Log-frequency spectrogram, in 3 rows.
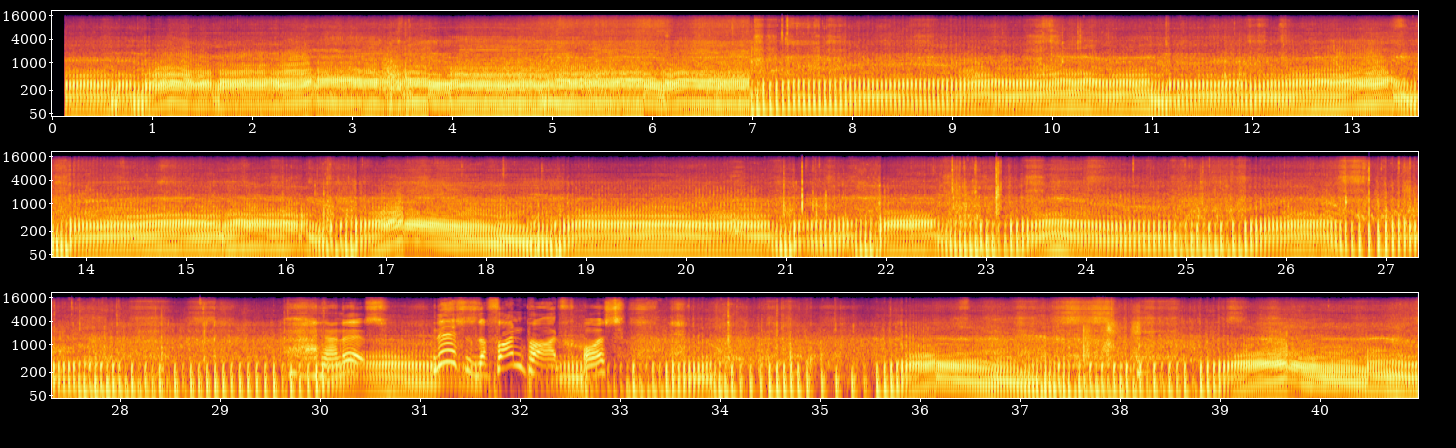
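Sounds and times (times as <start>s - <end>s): dirt bike engine revving: 0.2s - 40.9s
sharp clicks and crackles: 22.6s - 23.4s.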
